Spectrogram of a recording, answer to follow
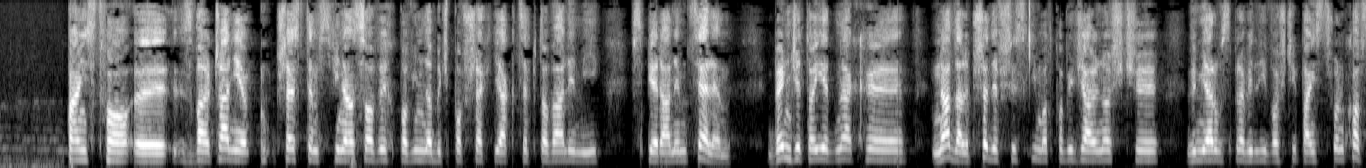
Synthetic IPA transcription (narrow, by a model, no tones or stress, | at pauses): paj̃st̪fɔzvalt͡ʂaɲɛpʂɛst̪ɛmpst̪fʲinansɔvɘxpɔvʲinːɔbɘt͡ɕpɔfʂɛxɲɛakt̪sɛpt̪ɔvanɘmi | fspʲjɛɾanɘmt̪sɛlɛm | bɛɲd͡ʑɛt̪ɔjɛd̪nak | nad̪alpʂɛd̪ɛfʂɘst̪̚kʲimɔt̪̚pɔvʲjed͡ʑalnɔɕt͡ɕ | vɘmʲjaɾufspɾavʲjed̪lʲivɔɕt͡ɕipaj̃st̪t͡ʂwɔnkɔfs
